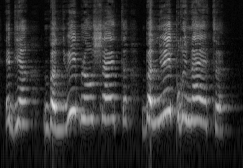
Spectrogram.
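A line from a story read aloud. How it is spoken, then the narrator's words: Shouting at full strength. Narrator (French): cria Heidi de toutes ses forces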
